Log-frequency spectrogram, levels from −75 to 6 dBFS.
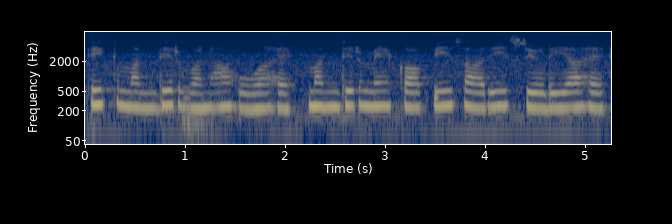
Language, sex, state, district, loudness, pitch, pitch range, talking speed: Hindi, female, Bihar, Jahanabad, -28 LUFS, 240 Hz, 230-250 Hz, 125 wpm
